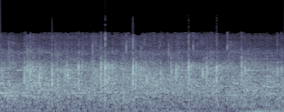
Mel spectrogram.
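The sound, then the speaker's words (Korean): A crowd claps steadily throughout, a dense, even wash of applause with scattered sharper claps standing out, fairly loud and sustained with no voices, applauding the performance group Momjitbae Tongilnal after their show. “예능 공연을 힘차게 몸짓으로 펴내주신 몸짓배 통일날 여러분께 다시 한번 힘찬 박수 부탁드리겠습니다.”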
